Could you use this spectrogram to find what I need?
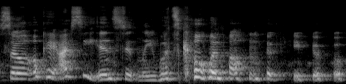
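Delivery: words broken up by laughing. Doing a card reading for someone, laughing while talking. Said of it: "I'm sorry I'm laughing".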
